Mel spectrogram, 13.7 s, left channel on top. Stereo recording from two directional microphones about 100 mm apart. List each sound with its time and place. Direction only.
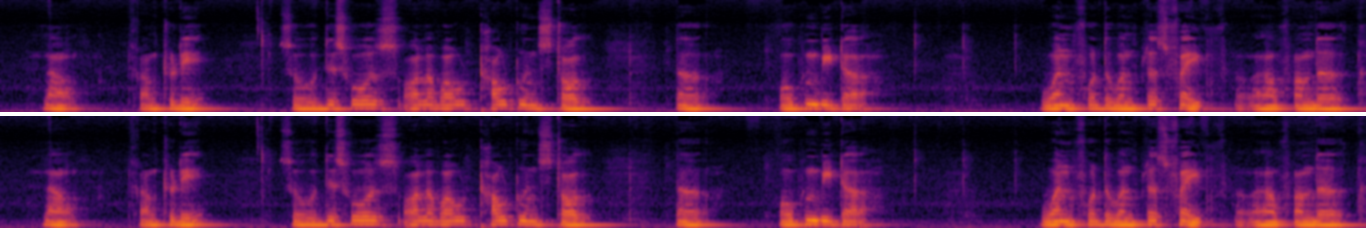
0.4 s speech: 35° right (ahead or behind)
6.2 s a sound: 40° right (ahead or behind)
7.8 s speech: 40° right (ahead or behind)
10.5 s speech: 40° right (ahead or behind)
12.4 s speech: 30° right (ahead or behind)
